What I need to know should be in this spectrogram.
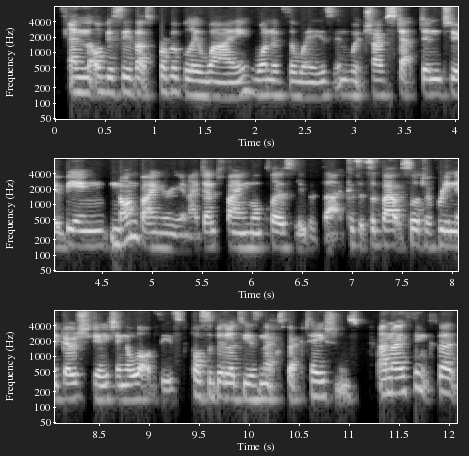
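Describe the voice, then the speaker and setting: The speech comes at a fairly quick pace in a Welsh accent. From Wales. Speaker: university lecturer in gender studies. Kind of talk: podcast interview.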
